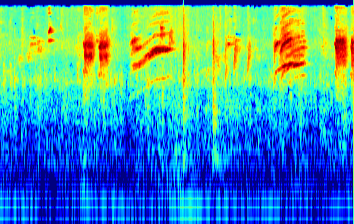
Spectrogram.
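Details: Green siskin × canary hybrid, captive, during a nest check: bright, high chirps and upslurred twittering notes in short bursts, mixed with fluttering wing sounds and soft clicks.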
